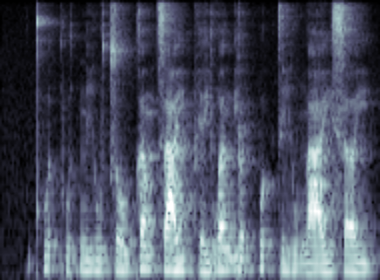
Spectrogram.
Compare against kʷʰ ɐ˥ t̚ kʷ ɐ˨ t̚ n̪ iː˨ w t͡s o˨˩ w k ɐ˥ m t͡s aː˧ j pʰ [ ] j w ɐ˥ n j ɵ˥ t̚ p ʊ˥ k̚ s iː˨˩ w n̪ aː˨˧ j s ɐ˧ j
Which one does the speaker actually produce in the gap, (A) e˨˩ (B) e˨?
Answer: A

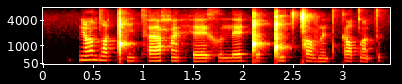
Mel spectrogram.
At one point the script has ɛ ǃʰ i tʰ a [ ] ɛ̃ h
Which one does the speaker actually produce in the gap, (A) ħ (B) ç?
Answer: A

